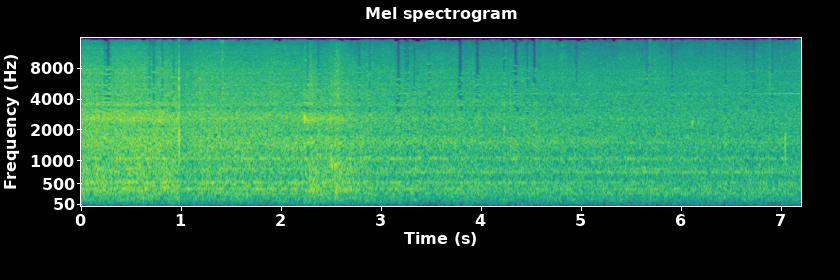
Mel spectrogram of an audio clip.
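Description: HEMU-430X electric high-speed train pulling away from a station platform: running noise with a steady hum of several tones, slowly fading as it draws off.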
